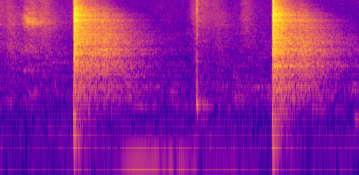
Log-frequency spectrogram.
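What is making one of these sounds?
Heavy barbell weights slam onto the floor with a ringing metallic clang.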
